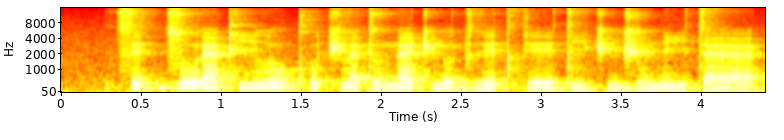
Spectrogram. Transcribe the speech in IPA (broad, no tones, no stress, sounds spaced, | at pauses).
t͡s e t d͡z o ɾ æ kʼ i l o kʼ o t͡ʃ ð æ t o n æ t͡ʃ n o dʱ e t k e t i t͡ʃ n d͡ʒ u n ɾ i t æ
